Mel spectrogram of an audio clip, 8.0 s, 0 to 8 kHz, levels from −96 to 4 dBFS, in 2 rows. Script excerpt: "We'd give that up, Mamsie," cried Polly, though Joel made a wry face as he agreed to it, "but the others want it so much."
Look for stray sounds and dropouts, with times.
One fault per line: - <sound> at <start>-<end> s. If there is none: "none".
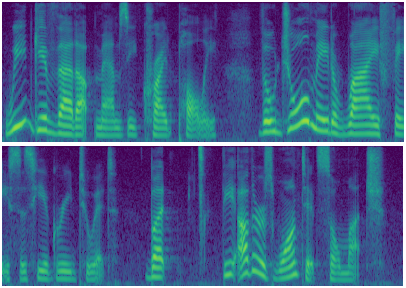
none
